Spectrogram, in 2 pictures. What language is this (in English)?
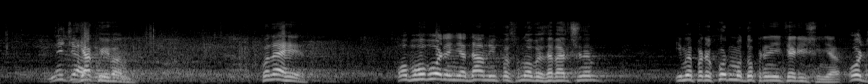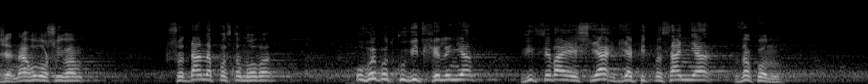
Ukrainian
